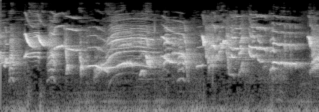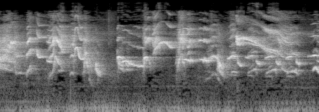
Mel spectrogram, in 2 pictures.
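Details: Oriental magpie-robin singing while practising against a rival bird to strengthen its song: a rapid, unbroken stream of high, varied whistles, slurred rising and falling notes and sharp chirps, packed densely with barely any pauses.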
